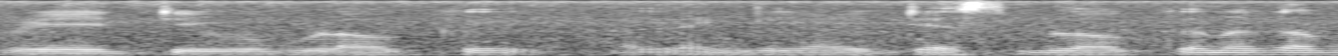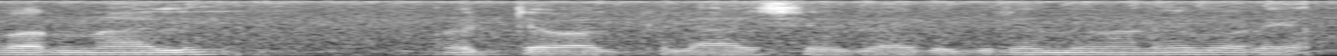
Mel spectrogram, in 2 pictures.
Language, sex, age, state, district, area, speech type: Malayalam, male, 18-30, Kerala, Kozhikode, rural, spontaneous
